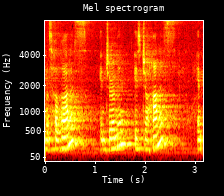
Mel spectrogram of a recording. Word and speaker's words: Hovhannes: My name is Hovannis. In German is Johannes. In Arabic is. Hana Ahakim. Yes, my name is Hovannis.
